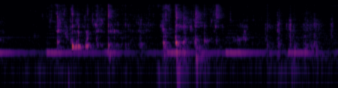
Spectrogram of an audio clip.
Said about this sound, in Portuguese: Deixa eu encher o meu copinho aqui que eu bebi durante a live.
